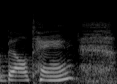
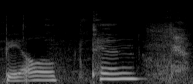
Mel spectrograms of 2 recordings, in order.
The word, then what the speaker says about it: Beltane: also may eve or beltane i'm not sure that i'm pronouncing it correctly i believe it's something like bill tin but anyway it's an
